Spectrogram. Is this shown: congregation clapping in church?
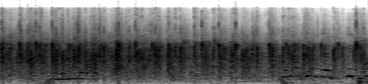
yes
